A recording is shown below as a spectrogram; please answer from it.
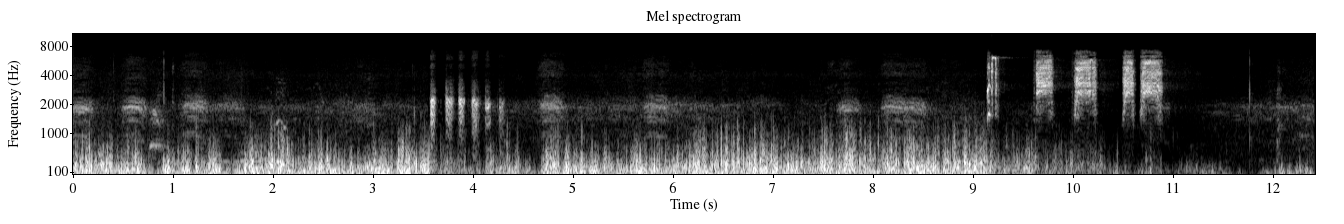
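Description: Caged francolin (titar) calling over and over in short high notes. A quick run of loud, piercing calls comes about four seconds in, and another toward the end. Heavy low background noise runs beneath and drops away near the end.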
